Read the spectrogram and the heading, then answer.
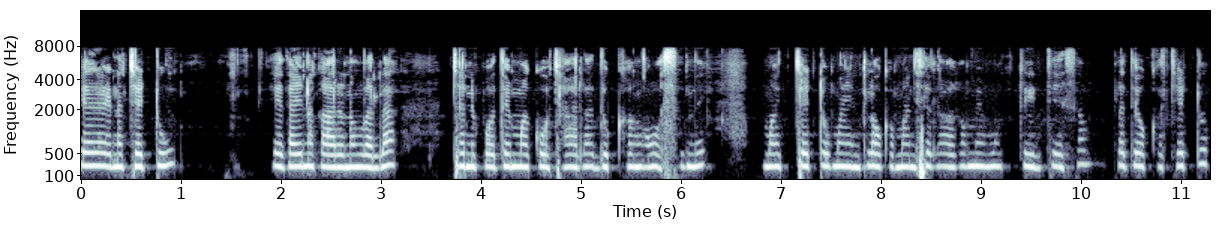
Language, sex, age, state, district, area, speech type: Telugu, female, 18-30, Telangana, Hyderabad, rural, spontaneous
